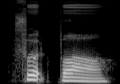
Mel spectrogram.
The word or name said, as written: football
